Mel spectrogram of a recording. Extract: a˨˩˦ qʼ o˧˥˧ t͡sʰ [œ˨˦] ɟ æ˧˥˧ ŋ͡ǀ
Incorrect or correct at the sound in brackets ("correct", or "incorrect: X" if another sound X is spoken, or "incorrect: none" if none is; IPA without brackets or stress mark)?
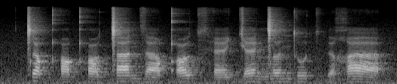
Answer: incorrect: æ˨˦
